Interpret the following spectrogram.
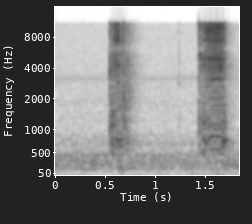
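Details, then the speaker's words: Canon EOS Rebel S 35mm film SLR body in automatic mode, lens shaded to dim the light: two open-close shutter cycles, the second held clearly longer, about a quarter second; auto-exposure timing works normally. "and for example here we make a little shadow there look there you can hear that it stays open for more seconds"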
